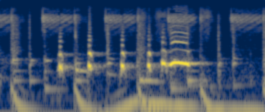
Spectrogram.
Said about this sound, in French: Alors les amis, vous aimez les animaux Écoutez la poule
